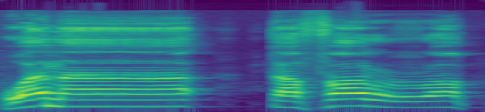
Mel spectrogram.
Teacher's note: را پر تشدید ہے، 2 مرتبہ پڑھیں گے، ایک مرتبہ فا سے ملائیں گے، ایک مرتبہ خود سے۔ لام پر تشدید ہے، الف پر کوئی نشانی نہیں تو لام کو قاف سے ملائیں گے۔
